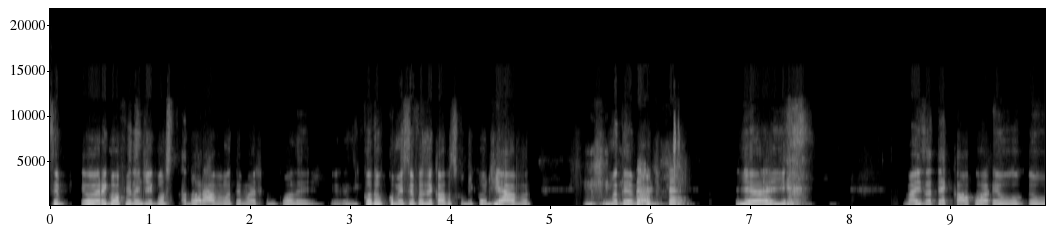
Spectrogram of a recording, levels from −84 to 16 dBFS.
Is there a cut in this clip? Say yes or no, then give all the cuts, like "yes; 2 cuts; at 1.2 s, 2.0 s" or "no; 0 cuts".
no; 0 cuts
